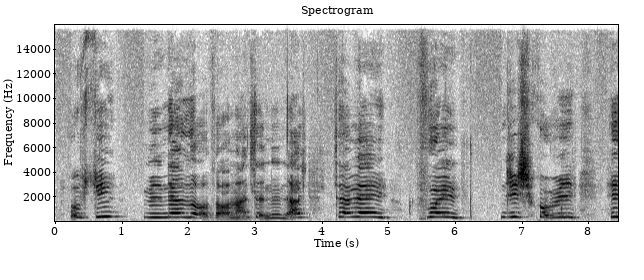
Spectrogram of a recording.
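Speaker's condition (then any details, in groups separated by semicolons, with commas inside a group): Cerebral palsy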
